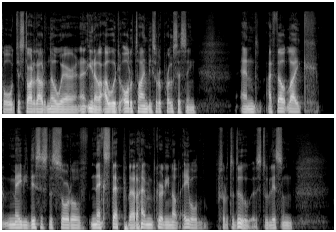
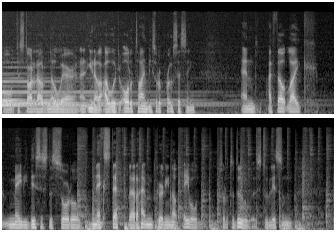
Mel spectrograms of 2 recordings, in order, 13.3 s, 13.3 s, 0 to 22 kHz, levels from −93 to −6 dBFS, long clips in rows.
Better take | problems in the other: first | background music; loud; throughout; 7 dB below the speech

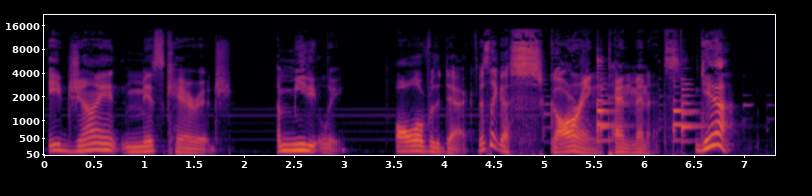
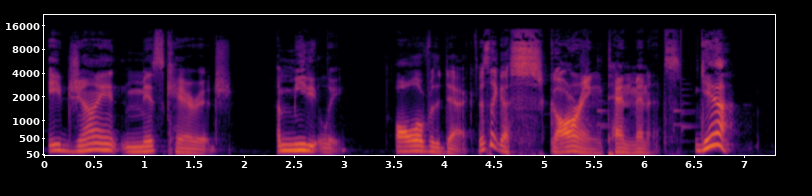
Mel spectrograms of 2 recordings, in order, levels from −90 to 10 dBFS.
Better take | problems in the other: second | background music; loud; throughout; 4 dB below the speech; faint in the second

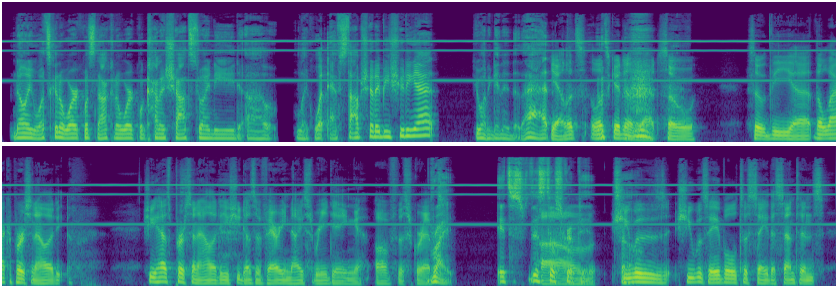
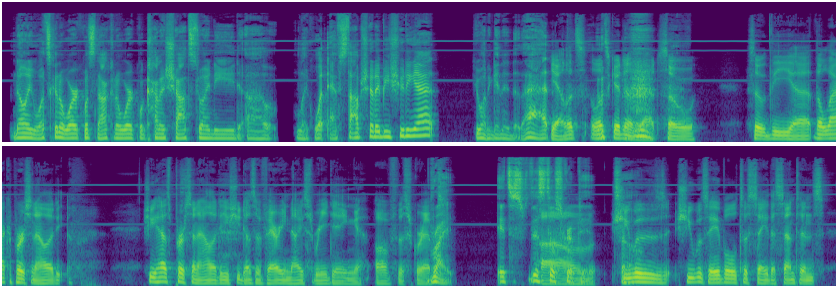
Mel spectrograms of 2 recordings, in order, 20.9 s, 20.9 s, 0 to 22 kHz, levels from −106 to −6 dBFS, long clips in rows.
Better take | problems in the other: second | high-pitched whine; loud; throughout; 7 kHz, 6 dB below the speech; faint in the second

